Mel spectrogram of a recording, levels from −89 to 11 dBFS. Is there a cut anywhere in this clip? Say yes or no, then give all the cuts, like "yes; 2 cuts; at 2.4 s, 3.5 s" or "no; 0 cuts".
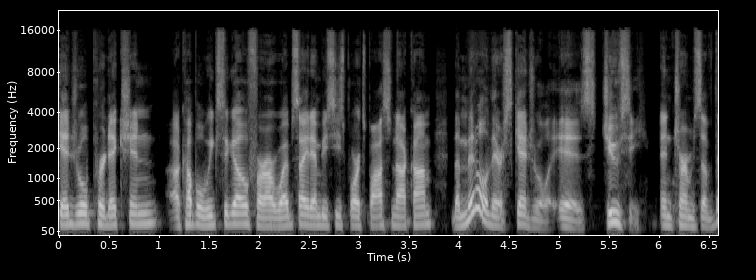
yes; 1 cut; at 3.8 s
